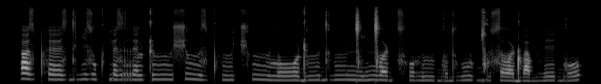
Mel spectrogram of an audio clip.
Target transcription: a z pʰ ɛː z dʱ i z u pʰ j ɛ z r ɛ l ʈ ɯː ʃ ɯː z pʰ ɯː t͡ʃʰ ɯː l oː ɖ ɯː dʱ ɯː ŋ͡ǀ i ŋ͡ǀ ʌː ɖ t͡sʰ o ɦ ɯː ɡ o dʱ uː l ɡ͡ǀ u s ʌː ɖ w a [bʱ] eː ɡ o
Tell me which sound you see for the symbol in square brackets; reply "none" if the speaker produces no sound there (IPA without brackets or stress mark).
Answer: bʱ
